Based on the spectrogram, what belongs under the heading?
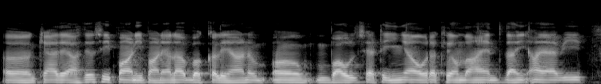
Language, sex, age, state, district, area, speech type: Dogri, male, 18-30, Jammu and Kashmir, Jammu, rural, spontaneous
